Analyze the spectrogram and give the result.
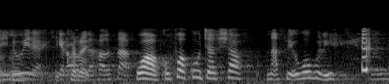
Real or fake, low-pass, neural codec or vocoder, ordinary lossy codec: real; 5.4 kHz; none; none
